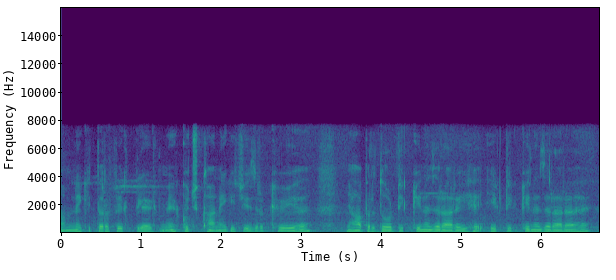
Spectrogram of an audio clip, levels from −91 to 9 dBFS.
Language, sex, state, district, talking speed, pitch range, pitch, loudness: Hindi, male, Bihar, Gaya, 240 wpm, 105-120 Hz, 115 Hz, -28 LUFS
